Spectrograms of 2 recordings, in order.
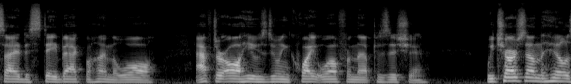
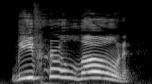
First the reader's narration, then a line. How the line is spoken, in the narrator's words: screamed at her in fury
